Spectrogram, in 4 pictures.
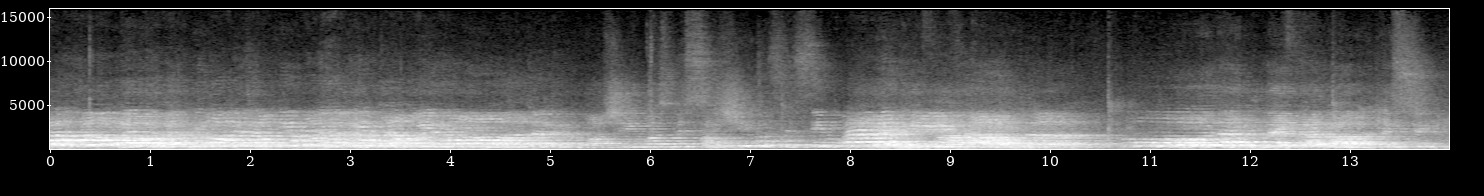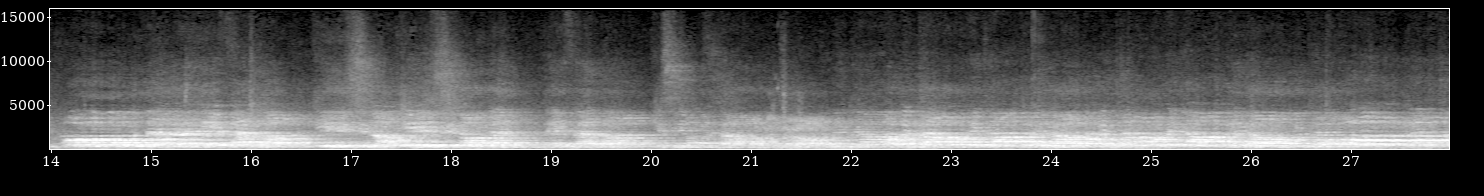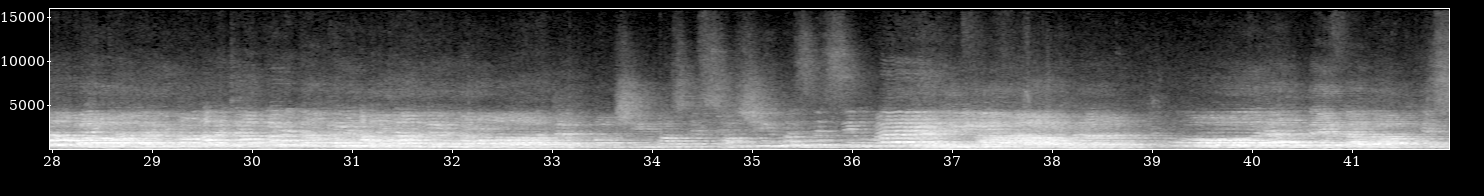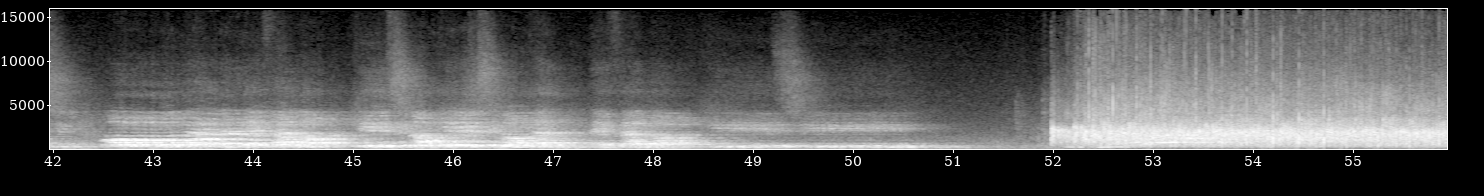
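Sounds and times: mixed choir singing: 0.0 - 51.4, 52.4 - 55.9
audience applause: 51.9 - 55.9.

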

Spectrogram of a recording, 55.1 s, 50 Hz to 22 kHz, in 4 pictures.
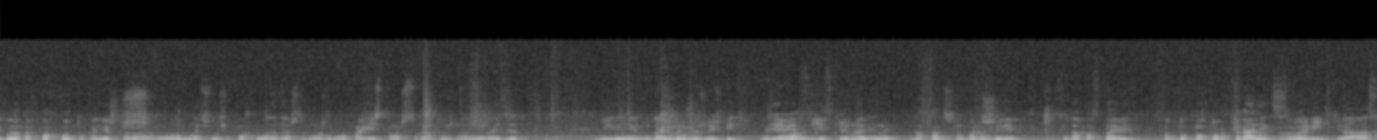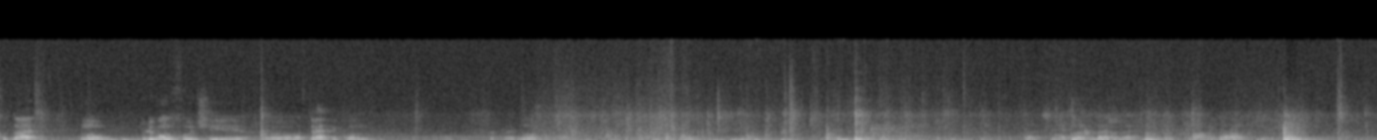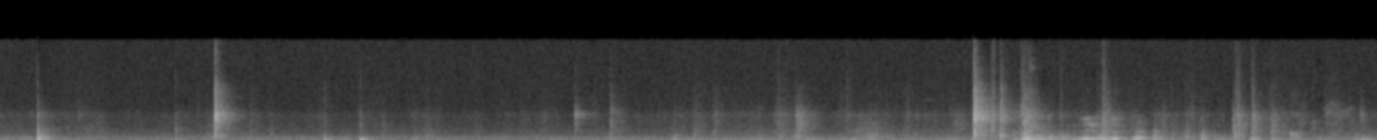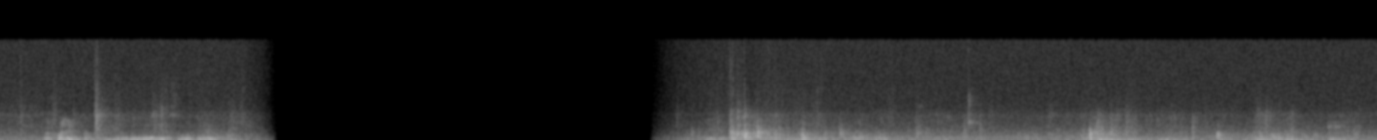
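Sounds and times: faint steady hum: 0.0 - 43.6.

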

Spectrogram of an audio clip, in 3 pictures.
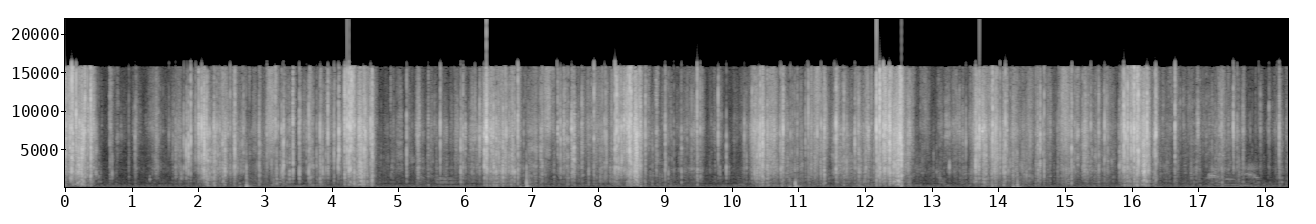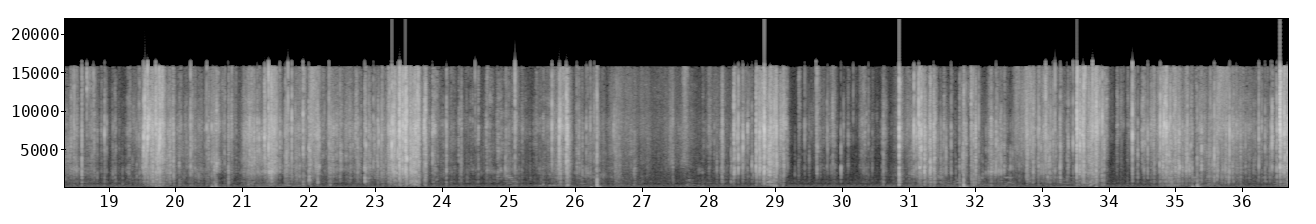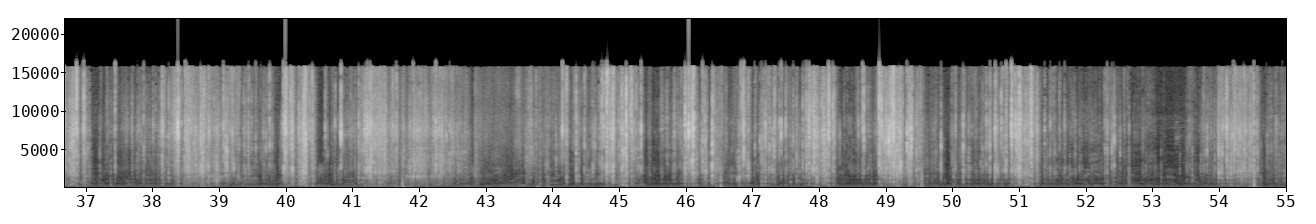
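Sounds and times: card pack wrappers tearing: 0.0 - 27.0, 27.8 - 55.0.

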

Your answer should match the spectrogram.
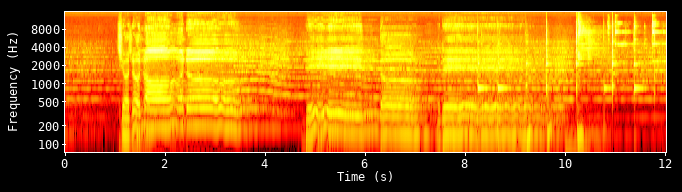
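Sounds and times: harmonium: 0.0 - 12.0
man singing: 1.0 - 3.9, 4.8 - 10.0
hand drum strokes: 8.3 - 12.0.

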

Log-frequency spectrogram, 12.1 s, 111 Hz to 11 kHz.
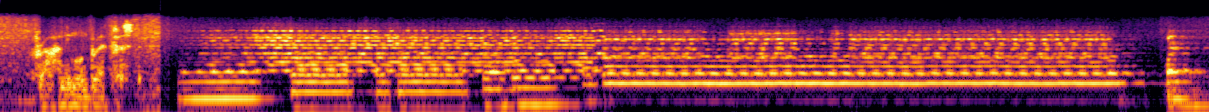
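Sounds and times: sustained organ chord: 1.8 - 12.0.

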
